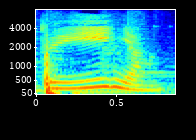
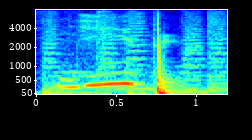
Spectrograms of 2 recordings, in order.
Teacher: у слові диня звук д твердий а у слові діти м'який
